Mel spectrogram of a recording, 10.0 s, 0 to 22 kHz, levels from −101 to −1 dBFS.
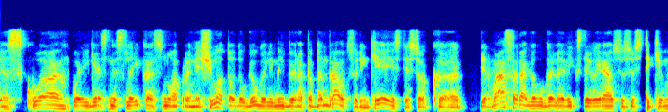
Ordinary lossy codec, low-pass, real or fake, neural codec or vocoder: Opus, 64 kbps; 7.2 kHz; fake; codec, 16 kHz, 2 kbps, FreqCodec, larger model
